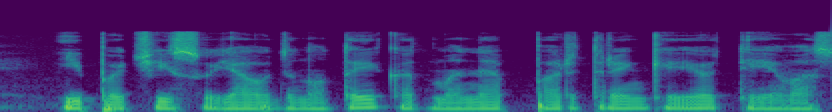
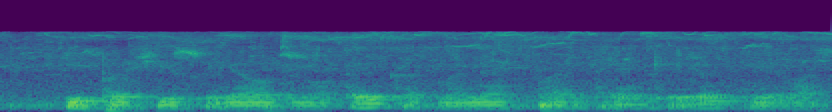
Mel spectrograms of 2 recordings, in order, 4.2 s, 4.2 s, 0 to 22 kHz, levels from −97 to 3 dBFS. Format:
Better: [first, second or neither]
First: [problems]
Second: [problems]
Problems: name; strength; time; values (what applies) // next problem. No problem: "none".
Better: first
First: none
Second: background sound (Chirp, tweet); 9 dB below the speech // room echo; dies away in 0.5 s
